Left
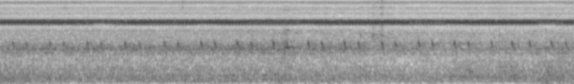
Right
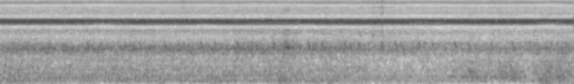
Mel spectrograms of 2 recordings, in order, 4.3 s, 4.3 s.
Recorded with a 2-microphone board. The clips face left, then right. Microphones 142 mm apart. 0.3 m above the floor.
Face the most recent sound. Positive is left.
turn(degrees=65)  # may be behind; listen again after turning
